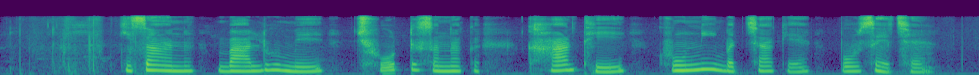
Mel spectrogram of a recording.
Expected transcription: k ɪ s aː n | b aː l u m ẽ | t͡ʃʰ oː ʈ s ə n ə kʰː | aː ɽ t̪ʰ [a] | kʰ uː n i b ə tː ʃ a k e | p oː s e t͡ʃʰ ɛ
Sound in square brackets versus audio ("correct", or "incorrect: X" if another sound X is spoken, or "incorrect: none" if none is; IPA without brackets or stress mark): incorrect: i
